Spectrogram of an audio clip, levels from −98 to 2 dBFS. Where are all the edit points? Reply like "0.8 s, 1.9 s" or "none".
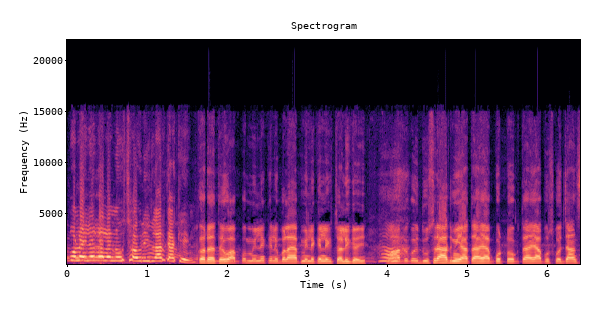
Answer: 1.6 s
